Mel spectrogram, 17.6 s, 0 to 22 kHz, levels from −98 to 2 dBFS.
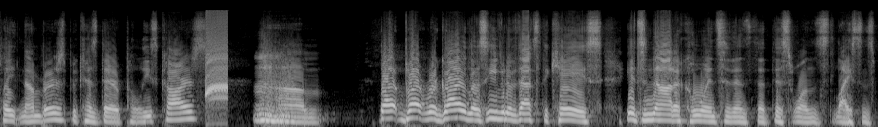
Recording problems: wrong speed, natural pitch; too slow; 0.5 times normal speed
distortion; slight; 10 dB below the speech
alarm; loud; at 4 s; peak 4 dB above the speech

